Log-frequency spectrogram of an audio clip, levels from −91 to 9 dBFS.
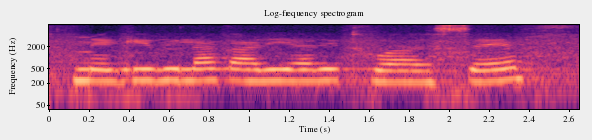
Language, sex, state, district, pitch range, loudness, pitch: Assamese, female, Assam, Kamrup Metropolitan, 235-245 Hz, -11 LUFS, 240 Hz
